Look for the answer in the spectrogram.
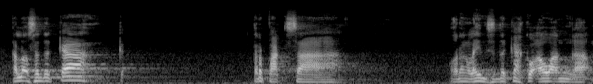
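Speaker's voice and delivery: normal talking voice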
